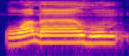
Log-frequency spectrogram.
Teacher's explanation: میم کے ساتھ الف مدہ ایک الف مدار میں کھینچنا ہے۔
